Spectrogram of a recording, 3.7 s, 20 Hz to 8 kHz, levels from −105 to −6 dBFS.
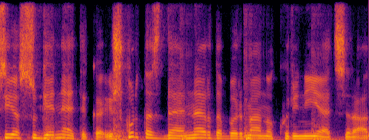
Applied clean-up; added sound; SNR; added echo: none; Thump, thud; 13 dB; none.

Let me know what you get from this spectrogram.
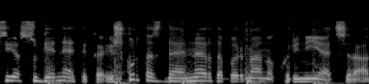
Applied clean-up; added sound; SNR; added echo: classical method spectral subtraction.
